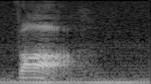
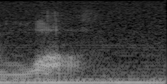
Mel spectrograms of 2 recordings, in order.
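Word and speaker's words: וו: Now, the modern Hebrew, they do not say wow. What do they say? Va. Va. We don't pronounce it like modern Hebrew. We pronounce it like biblical Hebrew. Wa.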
